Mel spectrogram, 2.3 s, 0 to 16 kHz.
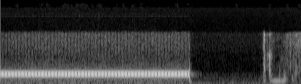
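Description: An outgoing call from the New Country 103.1 radio hosts to a listener's former father-in-law rings through a phone line: one steady, clear electronic tone holds for about a second and a half, cuts off into near silence, then another sound starts.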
